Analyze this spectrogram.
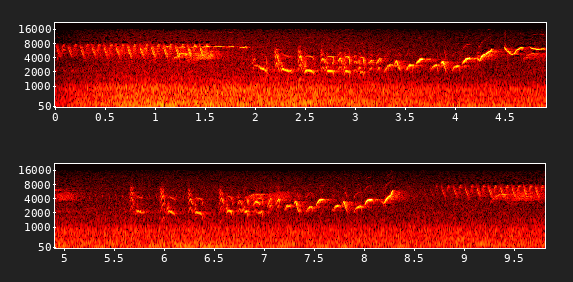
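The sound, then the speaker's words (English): Bonaparte's gull calls come in raspy, high-pitched bursts, with several clusters of repeated grating notes over a steady background hiss and no voices. “Bonaparte's gull.”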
